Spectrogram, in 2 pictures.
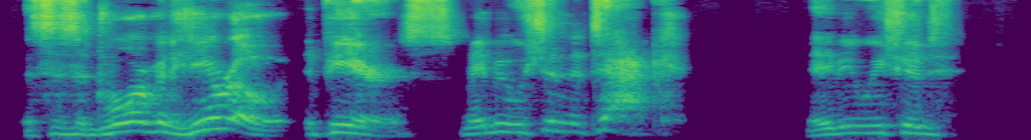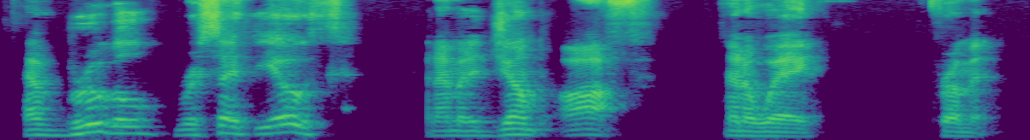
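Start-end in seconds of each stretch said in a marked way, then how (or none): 0.1-6.8 high, raised yell in a character voice. Playing a character who calls a warning to the group: yelling in character to the group. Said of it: "I'm gonna yell out to the, to the group".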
